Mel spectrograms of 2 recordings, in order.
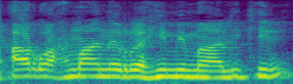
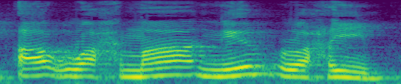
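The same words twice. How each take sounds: First: الرحمن الرحیم مالکی joined in one breath; no pause after الرحیم; run on without stopping. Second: الرحمن الرحیم slow, with long vowels and a full stop; measured recitation, pausing after الرحیم; stopping at verse end. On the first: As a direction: link الرحیم straight into مالکی as "rahimi-maliki". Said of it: "نہیں". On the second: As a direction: draw out الرحیم and halt. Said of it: "رکتے جائیں". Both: Shown as a demonstration.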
